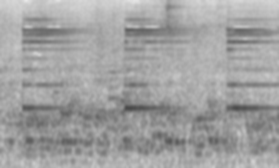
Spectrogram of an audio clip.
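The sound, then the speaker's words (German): A train rolls into a station with a steady, loud rumble and a thin high whine of brakes, while indistinct voices murmur in the background for the full few seconds. “Das ist schon der Zug. Nee, der kommt von woanders.”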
